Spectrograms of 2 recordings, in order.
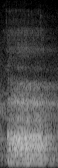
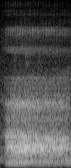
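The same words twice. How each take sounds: First: "Arr" rolled at the back of the throat; voiceless uvular trill on "Arr". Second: "Arr" trilled with the tip of the tongue; tongue-tip tapping on "Arr"; tapped R. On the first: Teacher showing students "Arr" as a throaty uvular R. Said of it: "that's a uvular R". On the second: Teacher showing students "Arr" with the tongue tip. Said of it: "That's the tip of your tongue". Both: Shown as a demonstration.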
